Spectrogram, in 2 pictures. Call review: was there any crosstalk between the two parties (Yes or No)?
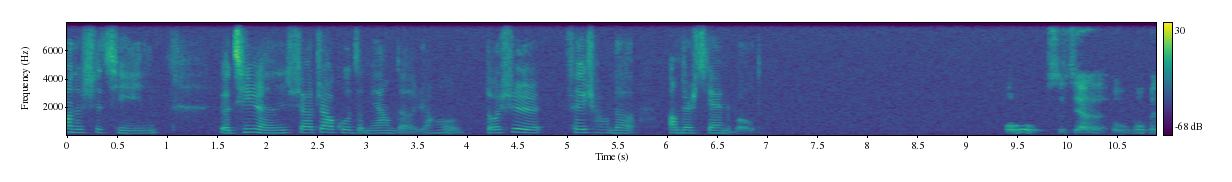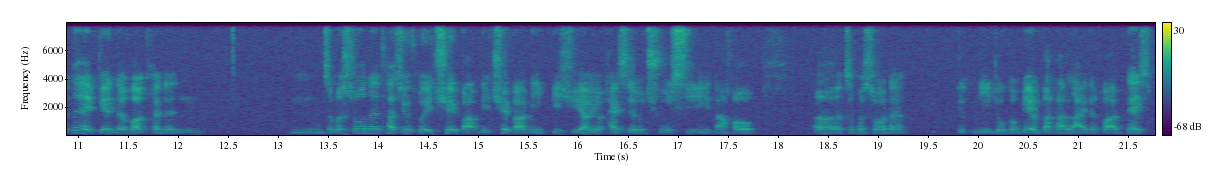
No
